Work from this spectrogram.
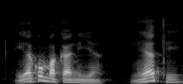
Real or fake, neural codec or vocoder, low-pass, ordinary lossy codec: fake; codec, 24 kHz, 1.2 kbps, DualCodec; 9.9 kHz; none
